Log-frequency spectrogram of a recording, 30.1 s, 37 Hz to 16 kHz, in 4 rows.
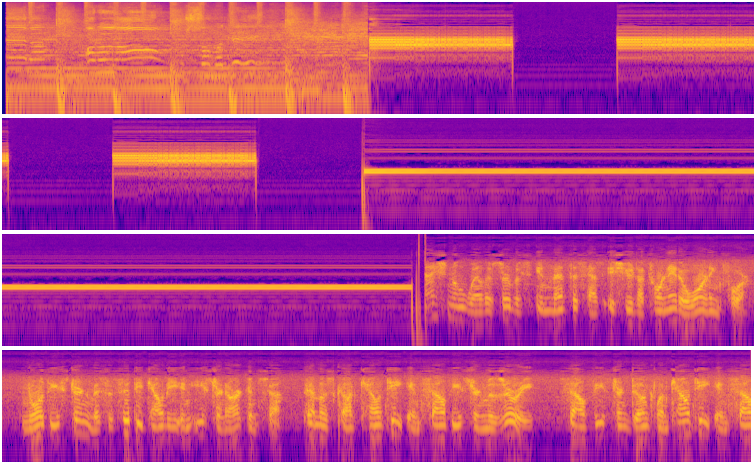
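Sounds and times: steady alarm tone: 0:03.7 - 0:05.1, 0:06.2 - 0:07.6, 0:08.6 - 0:10.1.

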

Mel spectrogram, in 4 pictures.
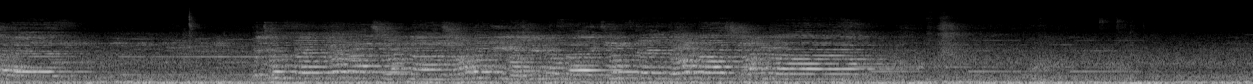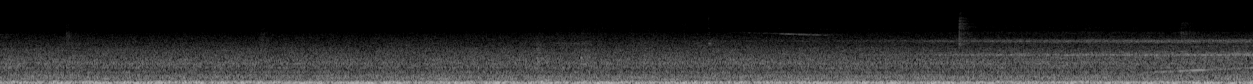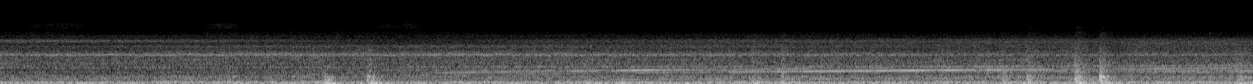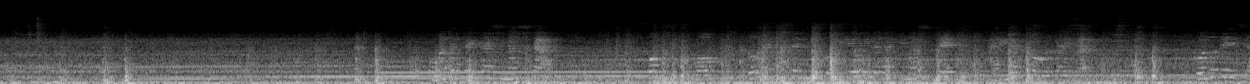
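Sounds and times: train rumble: 0:00.0 - 0:50.0
wheels clacking on rails: 0:37.2 - 0:50.0.

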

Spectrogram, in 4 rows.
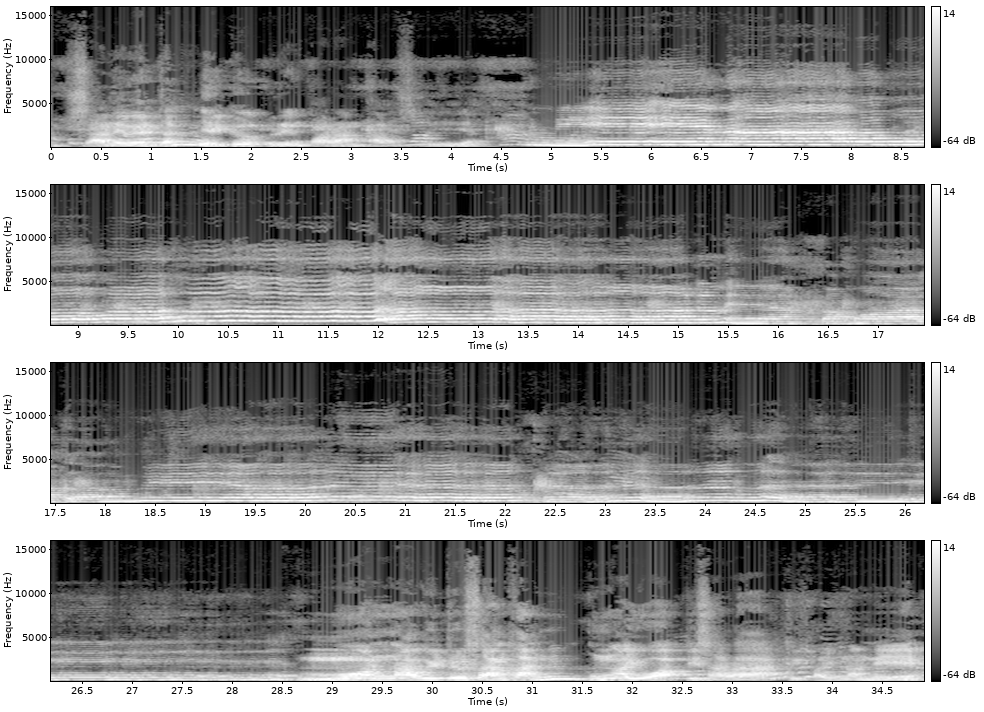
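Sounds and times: woman singing unaccompanied: 0:04.5 - 0:28.7.

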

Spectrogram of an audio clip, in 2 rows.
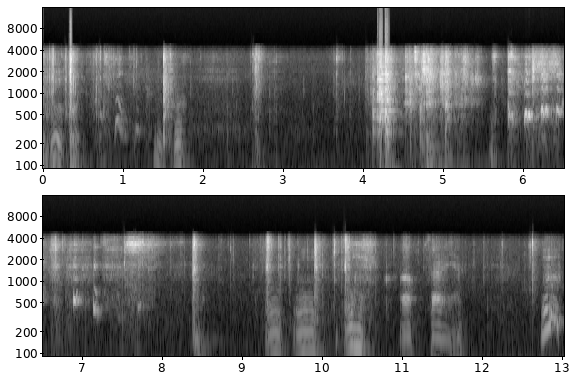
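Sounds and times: toys crashing: 0:04.0 - 0:05.7.

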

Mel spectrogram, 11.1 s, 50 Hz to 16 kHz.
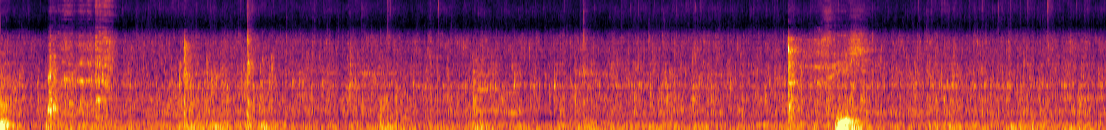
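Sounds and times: plates and utensils clinking: 0:00.5 - 0:01.2.

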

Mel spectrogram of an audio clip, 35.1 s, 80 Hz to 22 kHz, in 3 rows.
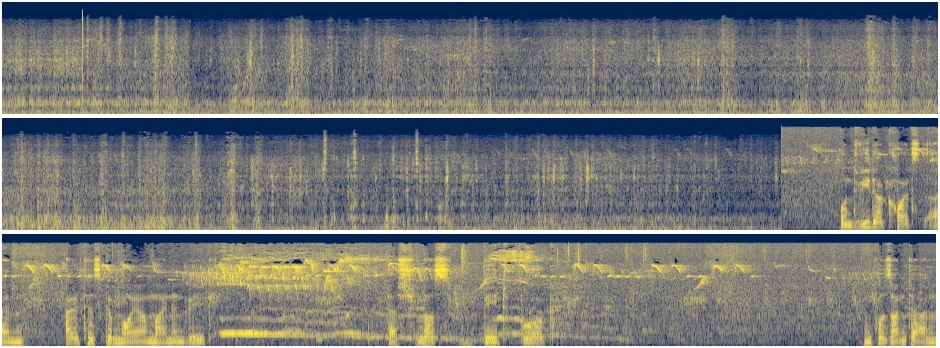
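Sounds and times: bicycle tyres rolling: 0:00.0 - 0:22.2.

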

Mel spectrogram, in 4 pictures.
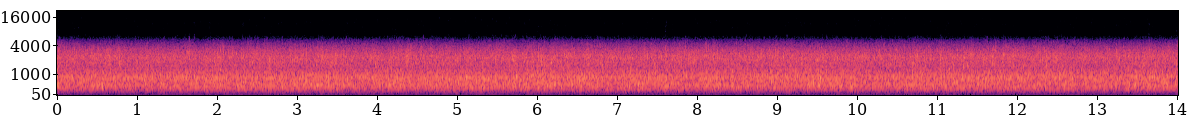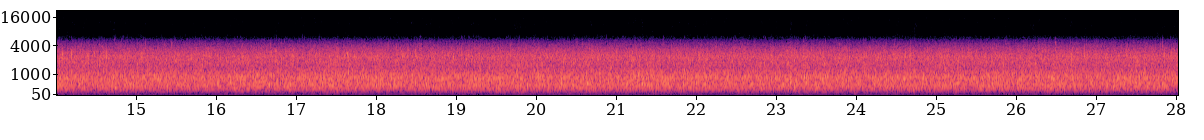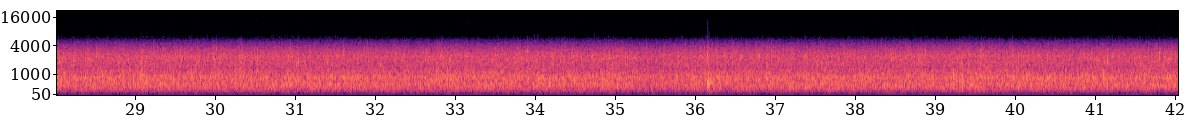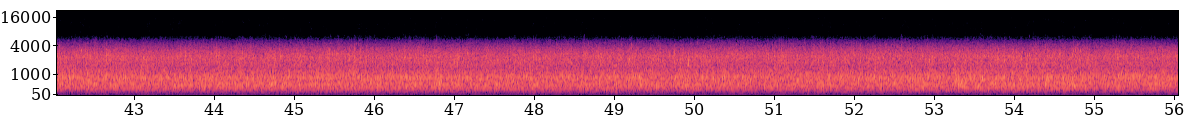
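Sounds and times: creek water splashing over rocks: 0:00.0 - 0:56.0.

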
